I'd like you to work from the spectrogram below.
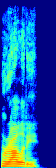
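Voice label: "morality", US English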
